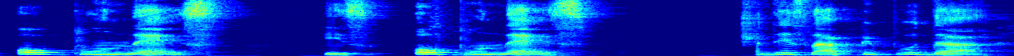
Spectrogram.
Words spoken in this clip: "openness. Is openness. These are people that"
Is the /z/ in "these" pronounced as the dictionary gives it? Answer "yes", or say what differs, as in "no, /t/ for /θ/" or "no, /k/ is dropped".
no, /s/ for /z/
